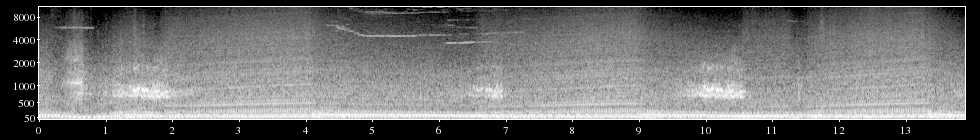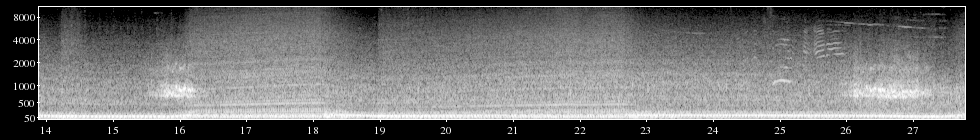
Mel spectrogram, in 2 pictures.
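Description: A car engine hums and revs up and down, again and again.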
